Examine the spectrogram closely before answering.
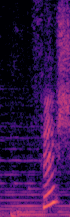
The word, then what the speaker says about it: phish: or download an attachment fish is pronounced just like it's spelled which is to say like the word fish the analogy is of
